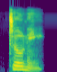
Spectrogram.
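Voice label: "too", Indian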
